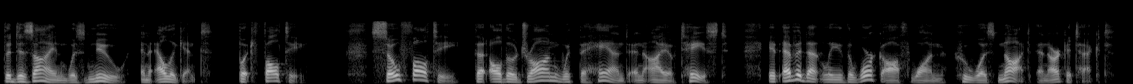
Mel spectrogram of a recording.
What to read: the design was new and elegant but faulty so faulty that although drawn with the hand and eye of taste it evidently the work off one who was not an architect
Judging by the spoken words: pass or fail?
pass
